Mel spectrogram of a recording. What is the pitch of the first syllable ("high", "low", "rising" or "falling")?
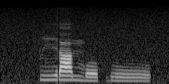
high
